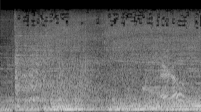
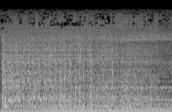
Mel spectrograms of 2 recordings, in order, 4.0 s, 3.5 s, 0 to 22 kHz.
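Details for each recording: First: 1966 Pontiac Tempest with a rare overhead-cam inline six, still carbureted before its EFI conversion, long dormant, with 12.3 volts at the battery: it cranks, catches right away and settles into a steady, even idle with no misses. Starts and runs normally. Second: Long-dormant 1966 Pontiac Tempest overhead-cam six, carbureted, first start attempt: ragged cranking with a warbling, squealing starter whine, then it stumbles to life running rough. Starter noise, cause unknown.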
